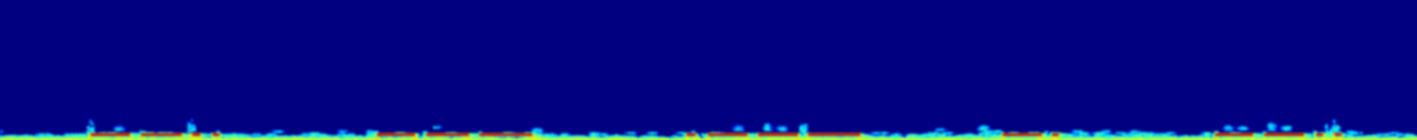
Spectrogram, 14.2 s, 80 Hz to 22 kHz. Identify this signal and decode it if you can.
Morse code, heard as a keyed tone, about 12 wpm, spaced as for 5 wpm, 1000 Hz. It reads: ZOJNZ
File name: Morse Lessons / Morse Lessons / Tape-2B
